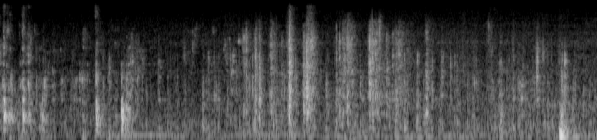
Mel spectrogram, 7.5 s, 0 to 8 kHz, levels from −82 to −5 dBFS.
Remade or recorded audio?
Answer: recorded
